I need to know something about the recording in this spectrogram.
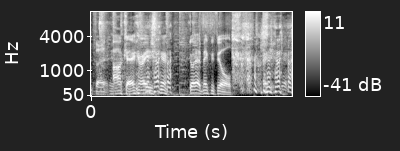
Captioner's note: laughter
